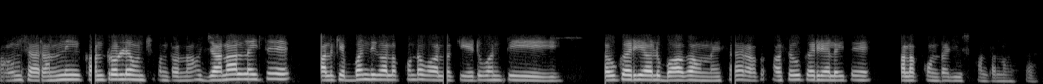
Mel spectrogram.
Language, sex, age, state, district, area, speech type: Telugu, male, 18-30, Andhra Pradesh, Guntur, urban, conversation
